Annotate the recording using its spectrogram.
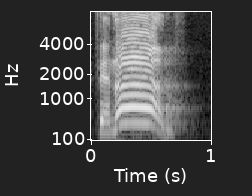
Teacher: Então você mata que a penúltima sílaba é a sílaba tônica, portanto é uma paroxítona terminada em o. Tanto é que Fernando não tem acento.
